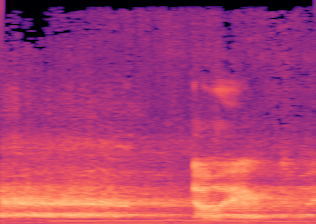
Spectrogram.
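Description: A man's voice chanting in a drawn-out, sung style, holding one long steady note, with a new phrase starting about a second and a half in.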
